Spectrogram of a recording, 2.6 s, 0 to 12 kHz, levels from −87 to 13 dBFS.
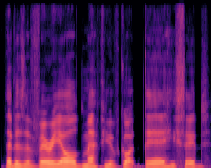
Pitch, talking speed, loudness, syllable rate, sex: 130 Hz, 275 wpm, -15 LUFS, 5.8 syllables/s, male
